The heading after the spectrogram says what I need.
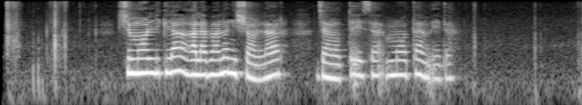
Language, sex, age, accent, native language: Uzbek, female, 18-24, Andijon, Uzbek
